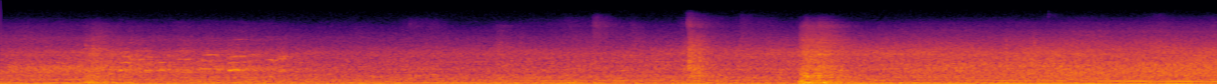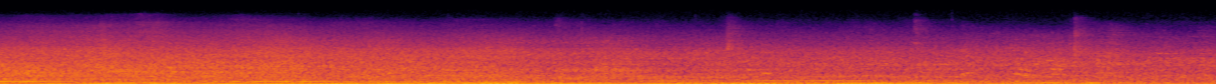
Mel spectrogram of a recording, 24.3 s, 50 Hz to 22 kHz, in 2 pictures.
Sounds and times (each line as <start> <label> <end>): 0.0 Street traffic 24.3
